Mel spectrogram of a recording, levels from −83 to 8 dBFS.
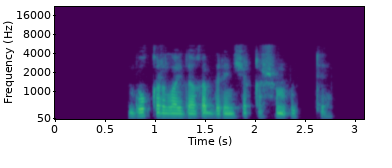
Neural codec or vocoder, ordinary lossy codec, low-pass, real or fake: none; MP3, 48 kbps; 5.4 kHz; real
